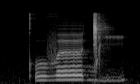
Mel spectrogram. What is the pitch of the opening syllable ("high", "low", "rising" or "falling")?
high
